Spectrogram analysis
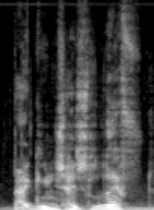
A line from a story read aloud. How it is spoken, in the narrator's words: he answered with a whisper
